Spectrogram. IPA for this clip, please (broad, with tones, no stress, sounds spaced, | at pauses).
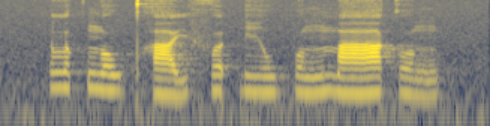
l ʊ˥ k̚ n̪ o˧ w pʰ aː˨˩ j f ɵ˧ t̚ iː˨˧ w p ʊ˨˥ ŋ m aː˨˥ k ʊ˨˩ ŋ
